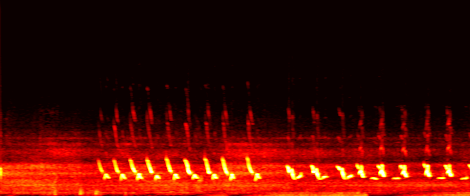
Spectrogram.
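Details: Spring song of a bird outside a window by an airport around noon. Rapid series of high, sharp, down-slurred chirps, roughly three per second, with faint low background noise and brief pauses.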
